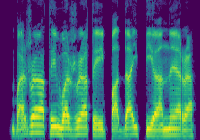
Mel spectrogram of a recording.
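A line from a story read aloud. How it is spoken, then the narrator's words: Drawn out syllable by syllable. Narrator (Russian): по слогам протянул Толик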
